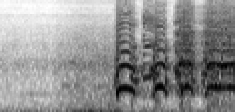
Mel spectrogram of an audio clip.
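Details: An unusual rooster crow from a Linh Kê chicken starts after near silence, loud and close. It is a rough, harmonic call broken into four choppy segments that run to the end.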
